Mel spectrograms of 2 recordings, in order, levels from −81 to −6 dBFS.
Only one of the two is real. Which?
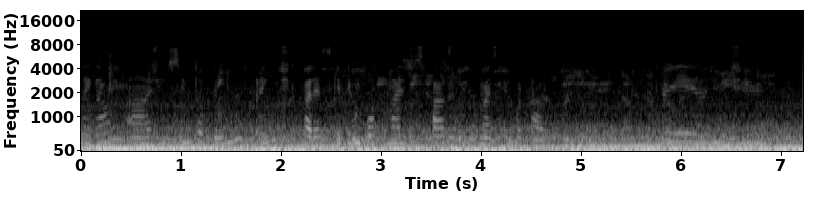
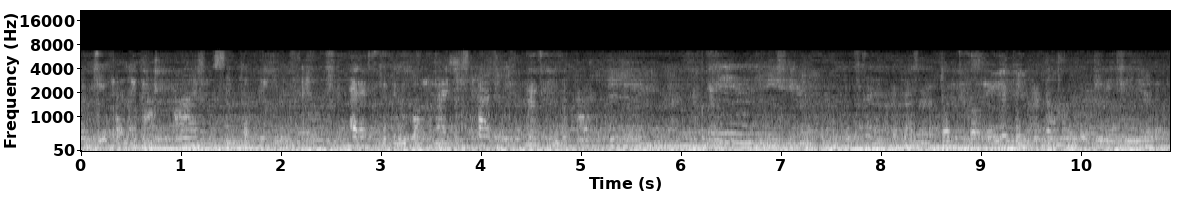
first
